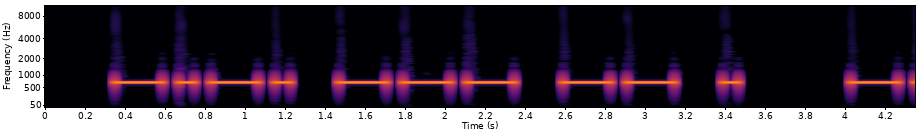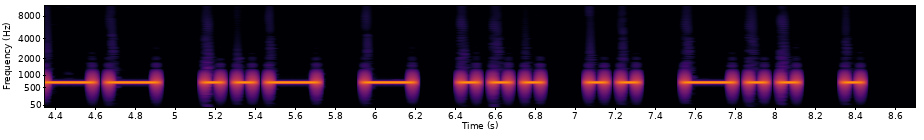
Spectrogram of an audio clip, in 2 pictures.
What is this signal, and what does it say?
Morse code, heard as a keyed tone, about 16 wpm, 700 Hz. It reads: COME OUTSIDE
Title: Sentences from Top 1000 Words - Review Part 6 - 15wpm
